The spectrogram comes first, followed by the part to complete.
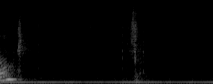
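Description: Tarot cards being handled and a card drawn from the deck: a few soft card flicks, the loudest just over a second in.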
